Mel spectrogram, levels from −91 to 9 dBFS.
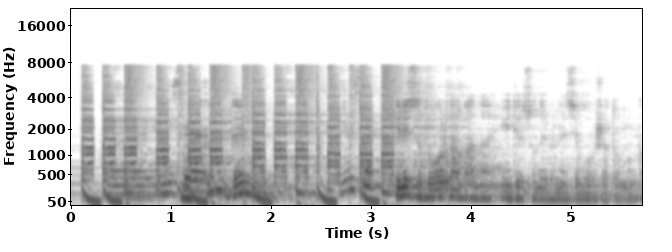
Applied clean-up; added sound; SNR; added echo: none; Drum kit; 0 dB; reverberation time 1.5 s.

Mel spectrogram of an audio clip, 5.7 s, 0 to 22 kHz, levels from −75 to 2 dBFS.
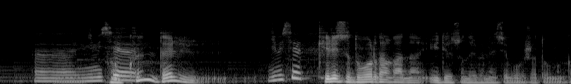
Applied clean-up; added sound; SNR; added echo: none; none; none; none.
